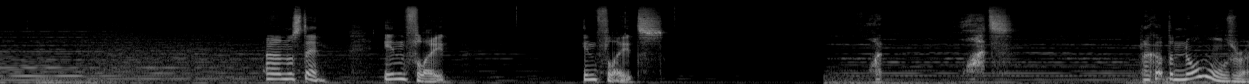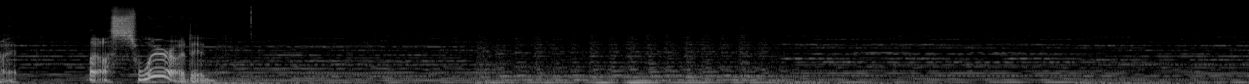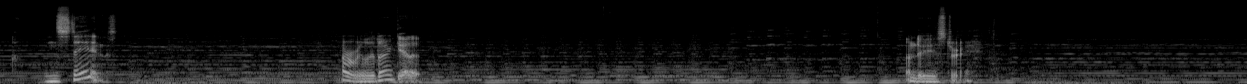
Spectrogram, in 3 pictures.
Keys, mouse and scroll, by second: 0.7-2.1 alt+drag, 2.5 alt+middle click, 5.1-6.3 drag, 6.7-15.0 drag, 16.4 alt+click, 17.6 alt+middle click, 18.2 alt+click, 28.1 click, 31.0 click, 33.6 click.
